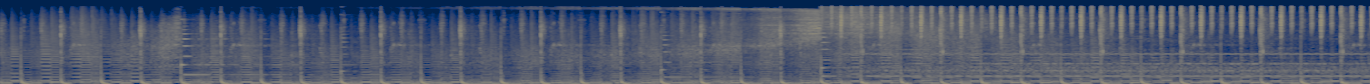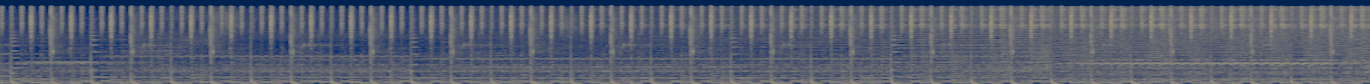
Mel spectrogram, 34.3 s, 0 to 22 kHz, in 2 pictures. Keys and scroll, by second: 4.3 Tab, 9.8 x, 11.4 Tab, 18.5 Tab, 20.3 x, 21.7 Tab.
